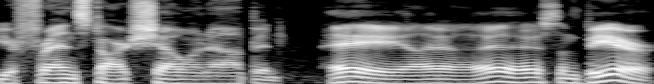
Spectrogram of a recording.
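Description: A man with a plain, everyday voice talks at a moderate pace and a fairly low pitch. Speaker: musician guest. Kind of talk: casual banter chat.

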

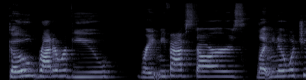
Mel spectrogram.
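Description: A woman speaks in a high, bright, sharp voice, raised and projected with an animated tone. The recording is very clean with a silent background. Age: 20s. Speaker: health coach podcaster. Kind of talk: casual monologue.

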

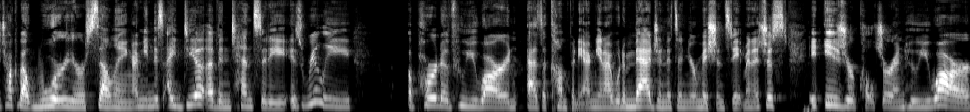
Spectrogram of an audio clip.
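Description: This woman has a plain, everyday voice at a medium pitch. She speaks at a moderate pace with fairly even intonation. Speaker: podcast co-host. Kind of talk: casual podcast interview.

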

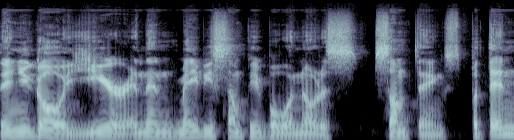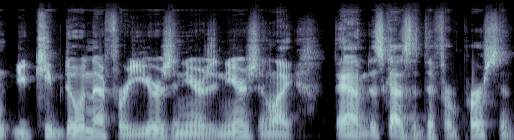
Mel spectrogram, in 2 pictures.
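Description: In an American accent, a man with an ordinary speaking voice, medium pitch and ordinary pitch variation talks at a fairly quick pace with hardly any pauses and very even loudness, in a dry, close sound with no echo against a quiet background. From Texas, Houston. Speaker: entrepreneur. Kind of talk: podcast interview.

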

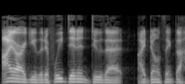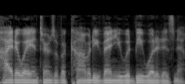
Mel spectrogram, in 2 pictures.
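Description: A man in a normal speaking voice talks at a fairly quick pace and a fairly low pitch. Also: fairly even intonation. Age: 20s. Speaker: comedian and sound engineer. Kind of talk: casual chat.

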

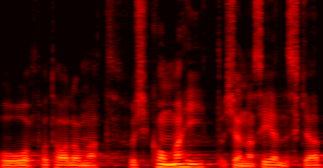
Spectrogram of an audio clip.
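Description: A man with a dark, mellow tone talks at medium pitch with fairly even intonation. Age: 40s. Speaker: church member. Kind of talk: testimony.

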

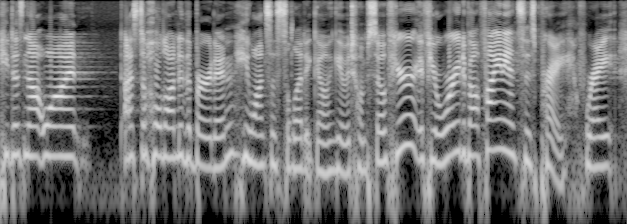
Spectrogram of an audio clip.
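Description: High-pitched woman's voice at a very fast pace, over noticeable background noise. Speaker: student leader preacher. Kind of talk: sermon. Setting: church.

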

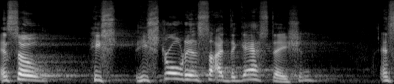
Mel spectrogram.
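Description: Someone is reading aloud in a natural voice with ordinary pitch variation.

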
